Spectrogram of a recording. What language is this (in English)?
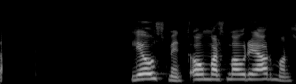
Icelandic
